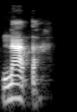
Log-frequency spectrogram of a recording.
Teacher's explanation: En este caso, el fonema en nata es una nasal alveolar.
